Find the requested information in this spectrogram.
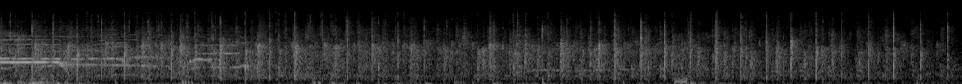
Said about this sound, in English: So, yeah, huge round of applause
